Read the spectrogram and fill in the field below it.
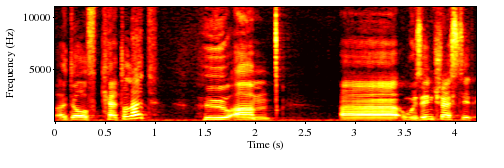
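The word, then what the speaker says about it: Quetelet: And one of the things he invented was the body mass index which is originally called the kettle index or kettle I guess I think it's French pronunciation.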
